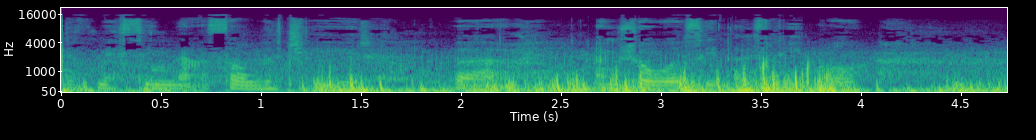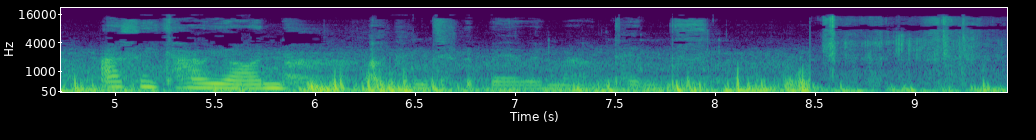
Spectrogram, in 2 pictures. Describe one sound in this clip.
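A young woman talks calmly, close to a microphone.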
